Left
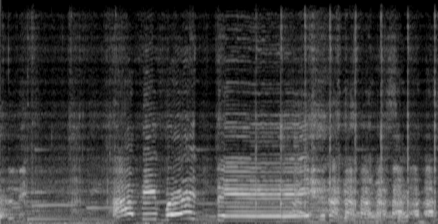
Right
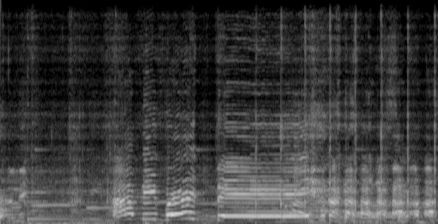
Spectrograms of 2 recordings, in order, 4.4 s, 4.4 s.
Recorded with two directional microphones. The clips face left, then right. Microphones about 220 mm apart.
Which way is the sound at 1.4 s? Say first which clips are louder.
Right 1 dB; 20° right (ahead or behind).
